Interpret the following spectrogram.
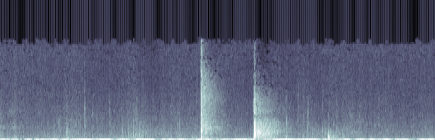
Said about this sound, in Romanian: Va să zic că tu aștepți afară și când eu bat din palme, intri.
